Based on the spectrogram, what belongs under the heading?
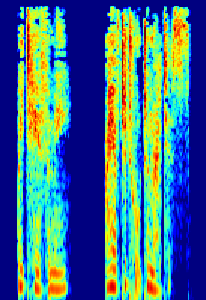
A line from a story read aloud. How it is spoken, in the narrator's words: Stasia whispered to Irina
